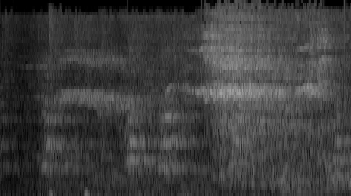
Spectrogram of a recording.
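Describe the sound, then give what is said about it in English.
A horse whinnies loudly and at length, its shrill, wavering call rising and falling over a few seconds, with faint barn commotion and a dog or two barking. It is among hundreds of evacuated horses, goats, cows and other animals sheltering at the Georgia National Fairgrounds south of Macon. “Hundreds of evacuated horses, goats, cows, and other critters took refuge this week at the Georgia National Fairgrounds south of Macon.”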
